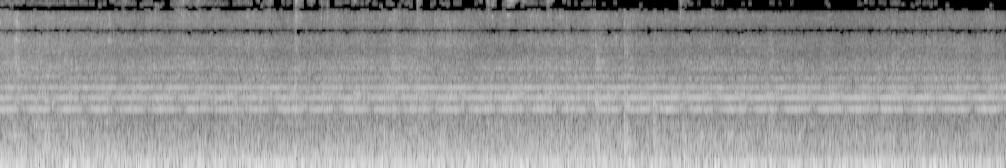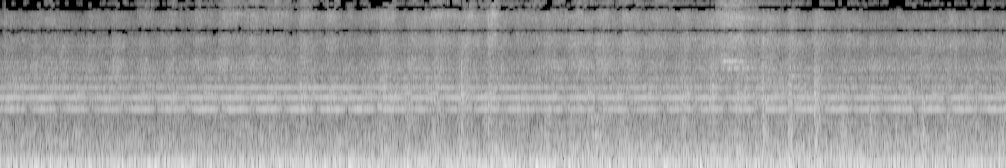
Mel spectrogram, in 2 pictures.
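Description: Freight train of covered hopper cars rolling past at a grade crossing: a continuous heavy rumble with clickety-clack of wheels over rail joints. Several steady high-pitched tones sound above it throughout.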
